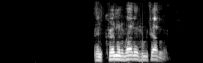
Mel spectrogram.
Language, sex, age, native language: Icelandic, male, 40-49, Icelandic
